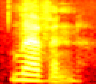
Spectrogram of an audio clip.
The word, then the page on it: leaven: American English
